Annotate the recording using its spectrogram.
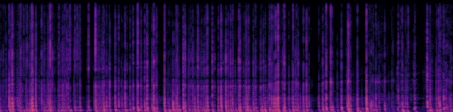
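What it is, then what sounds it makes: Plastic food container lid being scratched. A thin, hollow, translucent red round plastic food storage lid is held close and scratched quickly with long nails and fingertips. The result is a dense, fast run of crackly, papery scratches and taps with short dry bursts and almost no ring.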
